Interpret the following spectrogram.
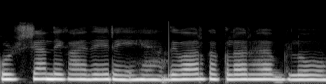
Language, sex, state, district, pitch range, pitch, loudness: Hindi, female, Jharkhand, Palamu, 225-235 Hz, 230 Hz, -10 LUFS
